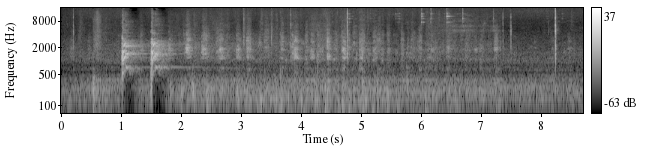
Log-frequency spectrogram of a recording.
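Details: Welsh Corgi dogs Len and Stephan, brothers of Roku, meeting: two sharp barks early on, then a long run of quick, uneven huffing breaths and small clicking sounds against a low indoor hum.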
